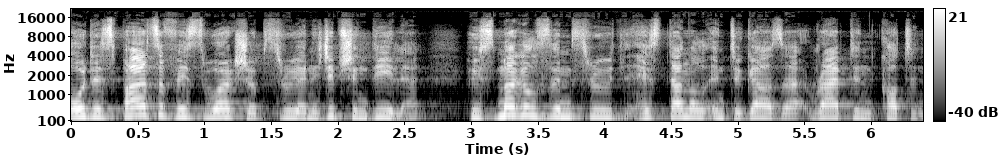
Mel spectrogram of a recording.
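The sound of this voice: Reading in an unforced voice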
